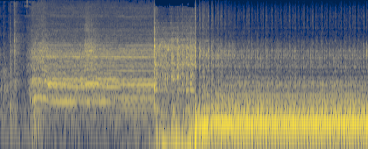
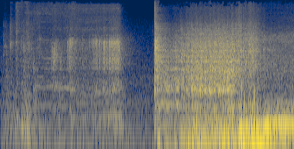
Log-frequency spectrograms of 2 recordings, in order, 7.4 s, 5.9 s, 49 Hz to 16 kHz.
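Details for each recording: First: V8: starter catch, then a harsh booming unmuffled rumble, very loud; packing pulled out of one exhaust muffler, owner unsure if it affects running, causing the loud exhaust. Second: West Coast 65 Shelby Cobra replica V8: starter catches at once, then a deep, steady, lumpy burble settling into an even idle; normal start and idle, engine sounds healthy.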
